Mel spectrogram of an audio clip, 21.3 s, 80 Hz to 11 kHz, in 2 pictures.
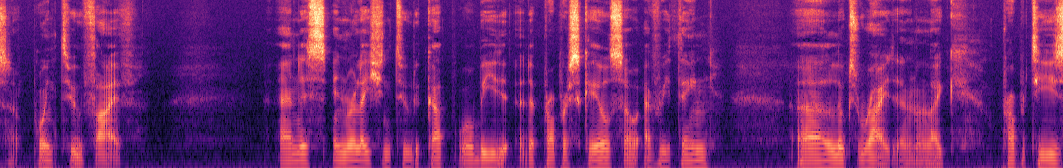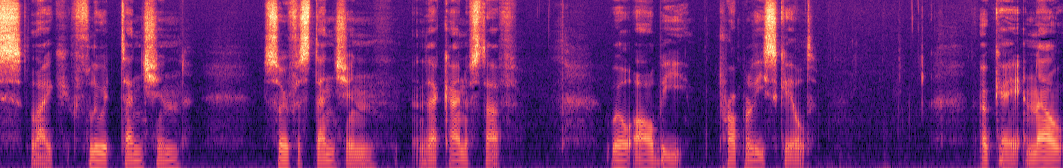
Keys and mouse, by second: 1.5-3.3 middle drag, 5.1-7.0 middle drag, 7.0 middle click, 9.0-12.0 middle drag, 12.2-14.1 middle drag, 14.1-16.0 middle drag.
